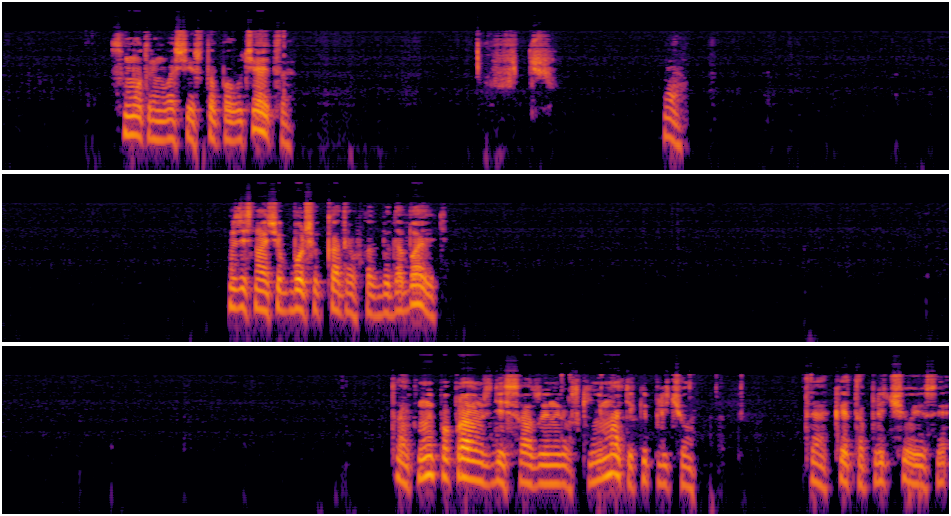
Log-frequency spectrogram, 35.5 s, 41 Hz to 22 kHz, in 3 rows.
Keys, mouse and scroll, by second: 1.0 click, 1.9-3.4 scroll up 1, 3.4 click, 29.1-30.5 scroll up 1, 30.5 click, 30.5-31.0 scroll up 2, 31.0 middle click, 32.5 middle click, 33.5 click, 34.9 r.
